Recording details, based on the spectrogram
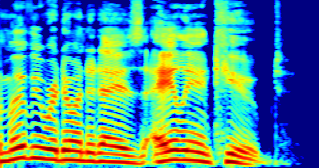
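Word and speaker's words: Alien³: So the movie we're doing today is Alien Cubed. And is that how you say it? It's Alien 3, sure. Alien Cubed. I mean, to the third power.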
